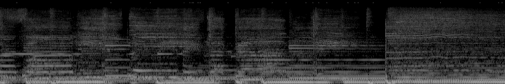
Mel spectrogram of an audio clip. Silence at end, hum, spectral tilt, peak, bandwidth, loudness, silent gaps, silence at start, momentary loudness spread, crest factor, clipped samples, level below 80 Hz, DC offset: 0 s; none; -5 dB/octave; -20 dBFS; over 20 kHz; -32 LUFS; none; 0 s; 3 LU; 10 dB; under 0.1%; -42 dBFS; under 0.1%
